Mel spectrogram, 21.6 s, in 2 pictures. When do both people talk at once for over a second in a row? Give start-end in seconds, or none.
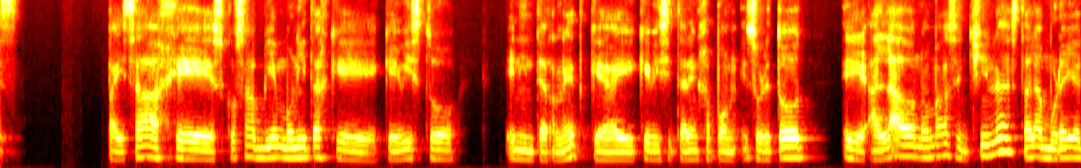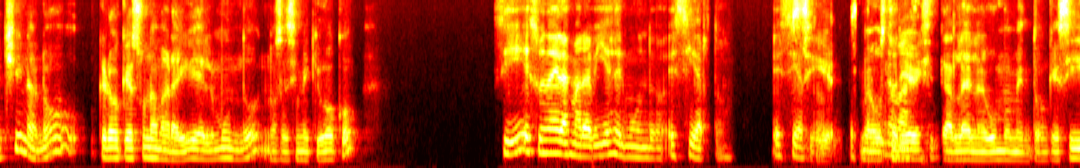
18.7-20.0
